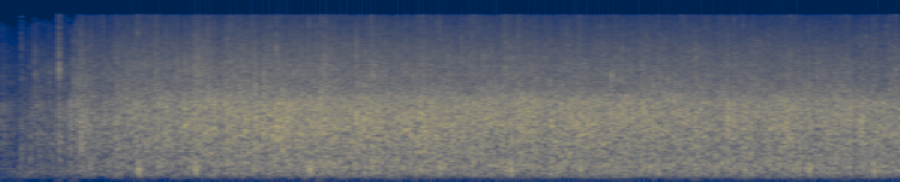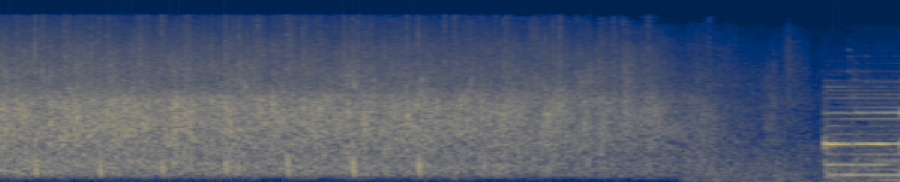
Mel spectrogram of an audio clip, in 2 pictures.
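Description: Concert audience applauding, building quickly, holding steady and then dying away about ten and a half seconds in. Just before the end the orchestra comes in with held notes.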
